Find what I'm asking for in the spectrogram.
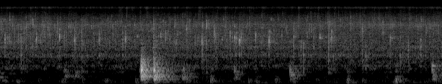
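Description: Carrots frying in a pan for vegetable chowmein, a soft steady sizzle with faint stirring scrapes and small pops, close and quiet with no talk.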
